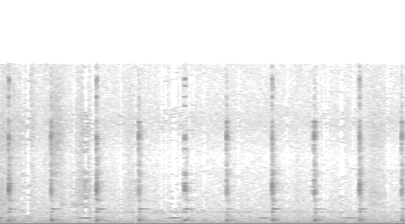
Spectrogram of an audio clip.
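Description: Cuckoo clock's pendulum movement ticking steadily, a little over two ticks a second.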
